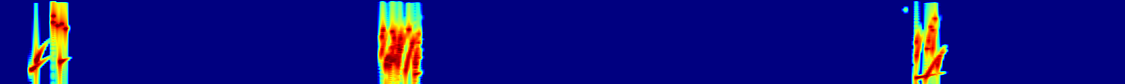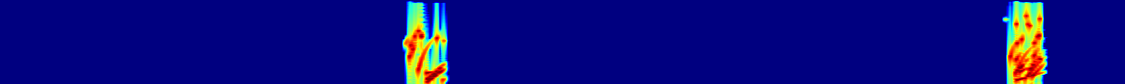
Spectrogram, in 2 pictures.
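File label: button press sound effect water material UI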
